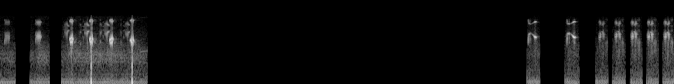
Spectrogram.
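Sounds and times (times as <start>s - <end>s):
chirps: 0.0s - 1.5s, 5.3s - 6.7s.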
